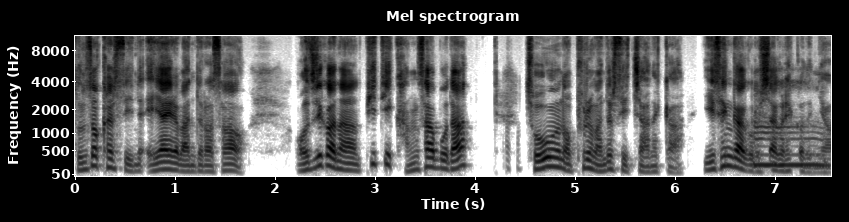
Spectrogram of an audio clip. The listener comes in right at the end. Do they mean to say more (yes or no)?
yes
